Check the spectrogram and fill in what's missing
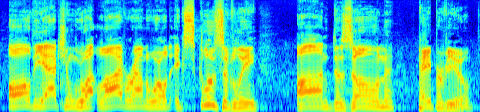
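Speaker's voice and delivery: ordinary talk, nothing marked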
